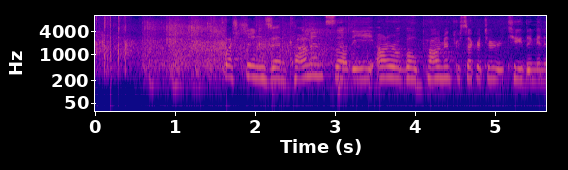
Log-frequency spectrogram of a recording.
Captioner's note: some applause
